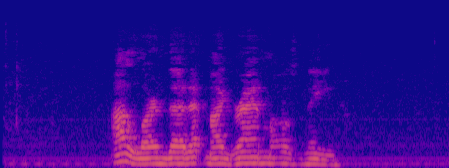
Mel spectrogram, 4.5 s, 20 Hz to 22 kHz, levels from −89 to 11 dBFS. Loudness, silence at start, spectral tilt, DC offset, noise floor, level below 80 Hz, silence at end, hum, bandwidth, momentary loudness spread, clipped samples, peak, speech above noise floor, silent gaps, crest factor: -36 LUFS; 0.1 s; -7.5 dB/octave; under 0.1%; -62 dBFS; -70 dBFS; 1.1 s; none; 12.5 kHz; 9 LU; under 0.1%; -20 dBFS; 27 dB; none; 18 dB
